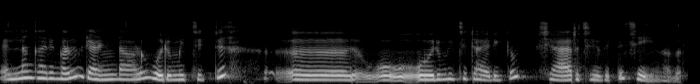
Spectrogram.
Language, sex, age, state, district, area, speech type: Malayalam, female, 30-45, Kerala, Kasaragod, rural, spontaneous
